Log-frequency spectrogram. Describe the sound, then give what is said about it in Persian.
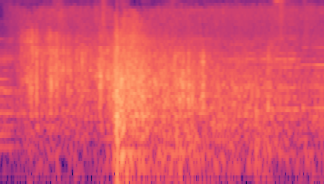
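A deep thunderclap breaks about a second in, then rolls on as a low rumble beneath a steady hiss of falling rain. No one speaks. “میشنوی صدای آسمونو؟ آسمون که میگرفت، صدای رعد و برق که میومد”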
